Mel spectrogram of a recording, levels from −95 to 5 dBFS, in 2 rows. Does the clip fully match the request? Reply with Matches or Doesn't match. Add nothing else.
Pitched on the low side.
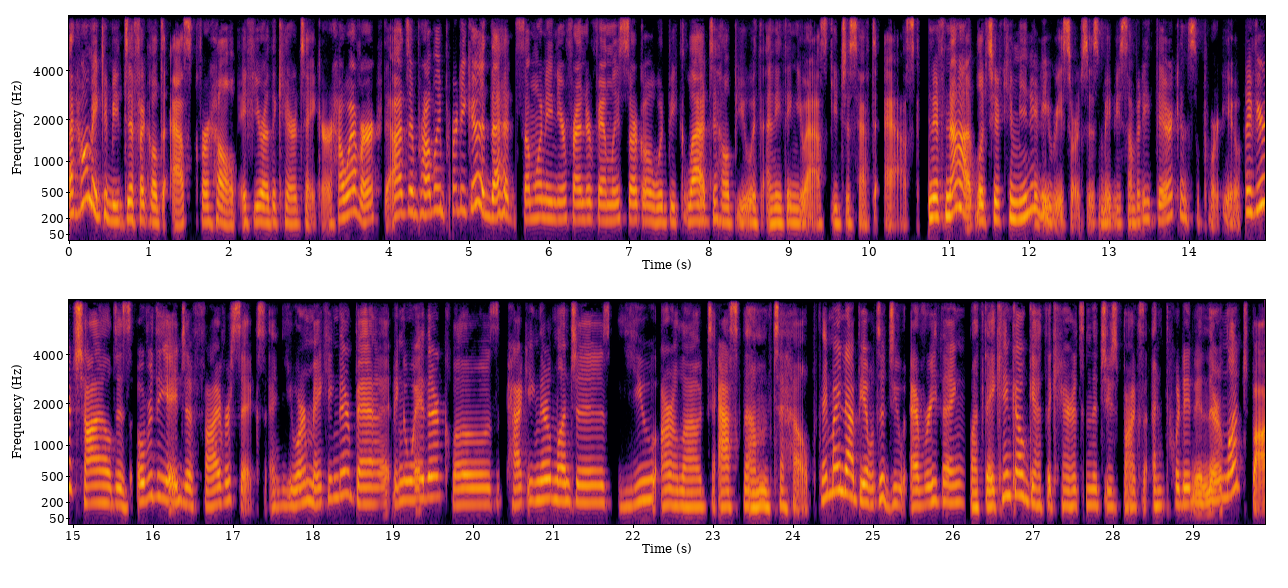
Doesn't match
